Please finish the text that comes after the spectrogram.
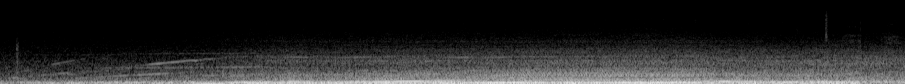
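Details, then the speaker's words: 2021 Toyota Venza hybrid SUV pulling away. A faint rising electric motor whir, then the petrol engine kicks in with a smooth hum once speed builds and more power is needed; normal hybrid behaviour. "so there we have the electrical engine or the electric motor kind of whirl and then the engine kicked on once we got to a certain speed uh when we needed more power and off we went"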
